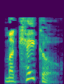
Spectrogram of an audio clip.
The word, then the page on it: macaco: British English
